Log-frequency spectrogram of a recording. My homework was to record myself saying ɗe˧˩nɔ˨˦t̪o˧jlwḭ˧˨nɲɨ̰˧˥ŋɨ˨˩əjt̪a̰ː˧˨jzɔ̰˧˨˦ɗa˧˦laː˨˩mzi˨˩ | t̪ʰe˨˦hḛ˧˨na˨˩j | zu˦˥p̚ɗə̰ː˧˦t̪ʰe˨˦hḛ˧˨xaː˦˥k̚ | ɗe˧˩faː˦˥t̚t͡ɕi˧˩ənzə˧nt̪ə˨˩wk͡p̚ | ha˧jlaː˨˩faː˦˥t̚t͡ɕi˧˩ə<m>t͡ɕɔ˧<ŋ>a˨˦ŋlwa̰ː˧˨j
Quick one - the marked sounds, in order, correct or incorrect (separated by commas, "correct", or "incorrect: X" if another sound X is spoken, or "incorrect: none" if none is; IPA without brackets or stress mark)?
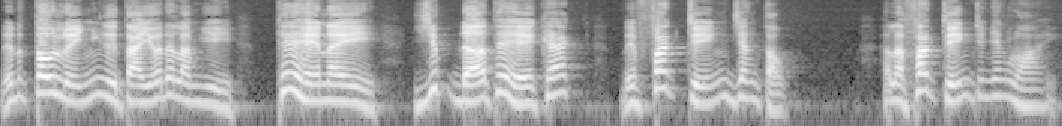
incorrect: n, incorrect: ɲ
